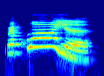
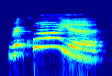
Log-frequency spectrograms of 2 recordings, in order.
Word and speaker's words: require: Require. Require. I'm stressing the second syllable.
